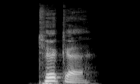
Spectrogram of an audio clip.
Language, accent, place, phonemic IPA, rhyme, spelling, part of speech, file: German, Germany, Berlin, /ˈtʏkə/, -ʏkə, Tücke, noun, De-Tücke.ogg
- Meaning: 1. malice, spite, deceit, guile, trickery 2. pitfall, danger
